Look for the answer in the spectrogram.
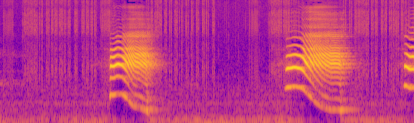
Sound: cow call honks

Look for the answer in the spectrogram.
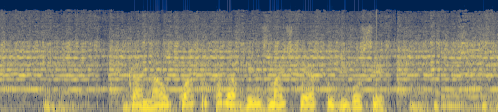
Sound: man speaking brazilian portuguese

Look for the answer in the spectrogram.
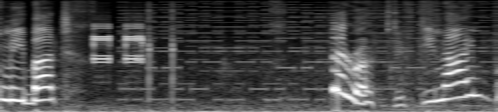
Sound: beeping

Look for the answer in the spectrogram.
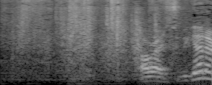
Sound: paper crinkling

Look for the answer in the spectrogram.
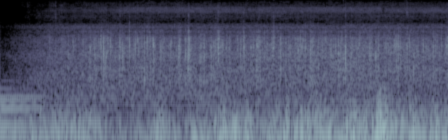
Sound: fire crackling

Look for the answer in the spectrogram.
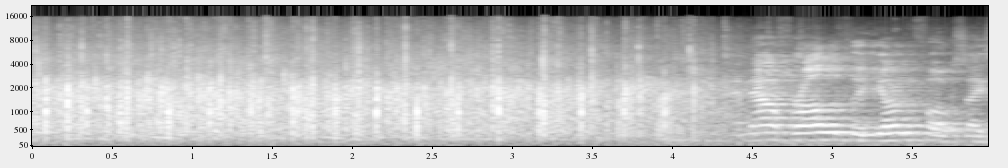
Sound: applause, cheering

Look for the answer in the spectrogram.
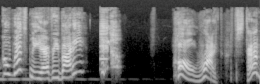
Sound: hiccups

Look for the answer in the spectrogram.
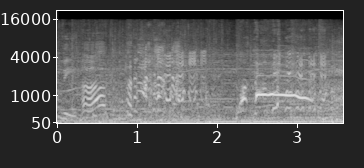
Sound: laughing

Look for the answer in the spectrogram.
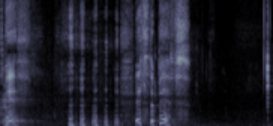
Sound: laughs

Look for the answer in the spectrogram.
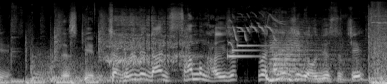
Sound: sudden brake

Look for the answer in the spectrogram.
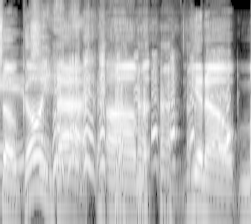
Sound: laughs

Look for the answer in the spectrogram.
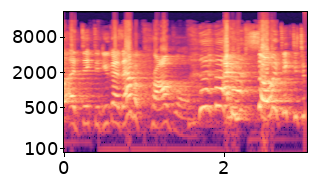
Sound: laughs

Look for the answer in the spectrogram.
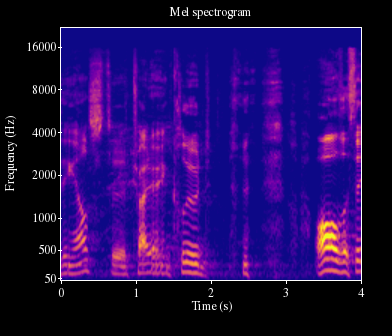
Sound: chuckles

